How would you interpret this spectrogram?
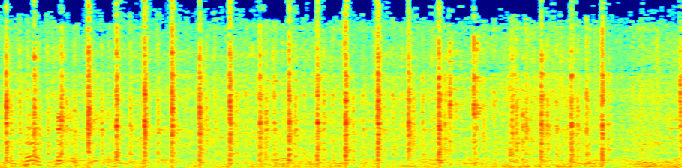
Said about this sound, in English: I'm going to have to turn on this grinder now. I don't know if that's going to... It sounded good.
